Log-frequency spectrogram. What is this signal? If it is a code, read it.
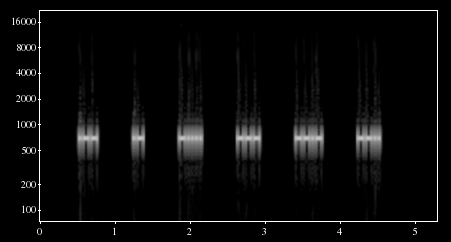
Morse code, heard as a keyed tone, about 44 wpm, spaced as for 15 wpm, 700 Hz. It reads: WA6OQZ
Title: USA Call Signs - 6 Characters - 6x Character Spacing - 45wpm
